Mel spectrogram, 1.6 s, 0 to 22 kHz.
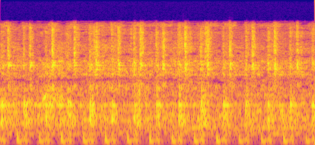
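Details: Royal Enfield Classic 350 single-cylinder at idle: steady thumping with a light crisp tick on each beat, present since the first week of ownership and growing louder and more irritating over about a year; source unclear, engine ticking.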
